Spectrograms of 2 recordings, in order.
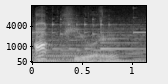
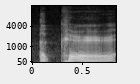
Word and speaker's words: occur: pronounce this word is that how the way you pronounce it ocular or so the correct pronunciation of this is occur in American English so I am using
